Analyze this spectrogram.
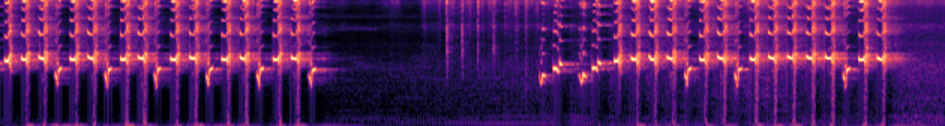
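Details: Starling used as master audio for training other birds: a steady train of loud chirps dropping into lower slurred whistles, roughly three a second, then a silent stretch before the same pattern returns.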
